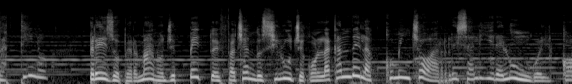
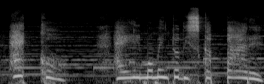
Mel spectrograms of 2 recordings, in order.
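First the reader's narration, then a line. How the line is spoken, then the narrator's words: Whispering. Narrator (Italian): bisbigliò Pinocchio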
